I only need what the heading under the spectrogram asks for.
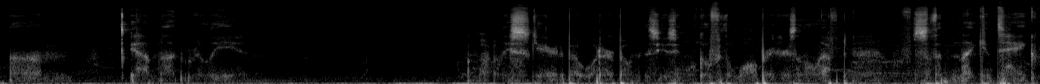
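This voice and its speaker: A gamer whispering softly and breathily into a close microphone, giving ASMR-style running commentary on play while musing aloud. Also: extremely high pitch. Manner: soft whispering, mild swearing, musing aloud. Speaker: gaming video creator.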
